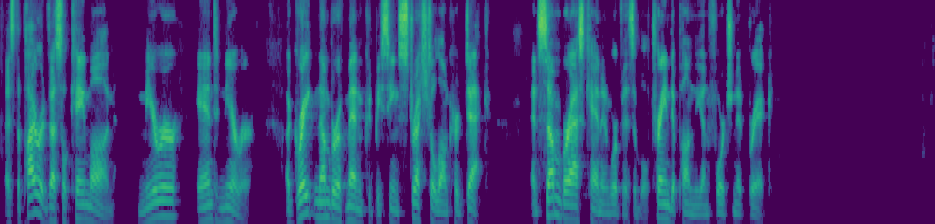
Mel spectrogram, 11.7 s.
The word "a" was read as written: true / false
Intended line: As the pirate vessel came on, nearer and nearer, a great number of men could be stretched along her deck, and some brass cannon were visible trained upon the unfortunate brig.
true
